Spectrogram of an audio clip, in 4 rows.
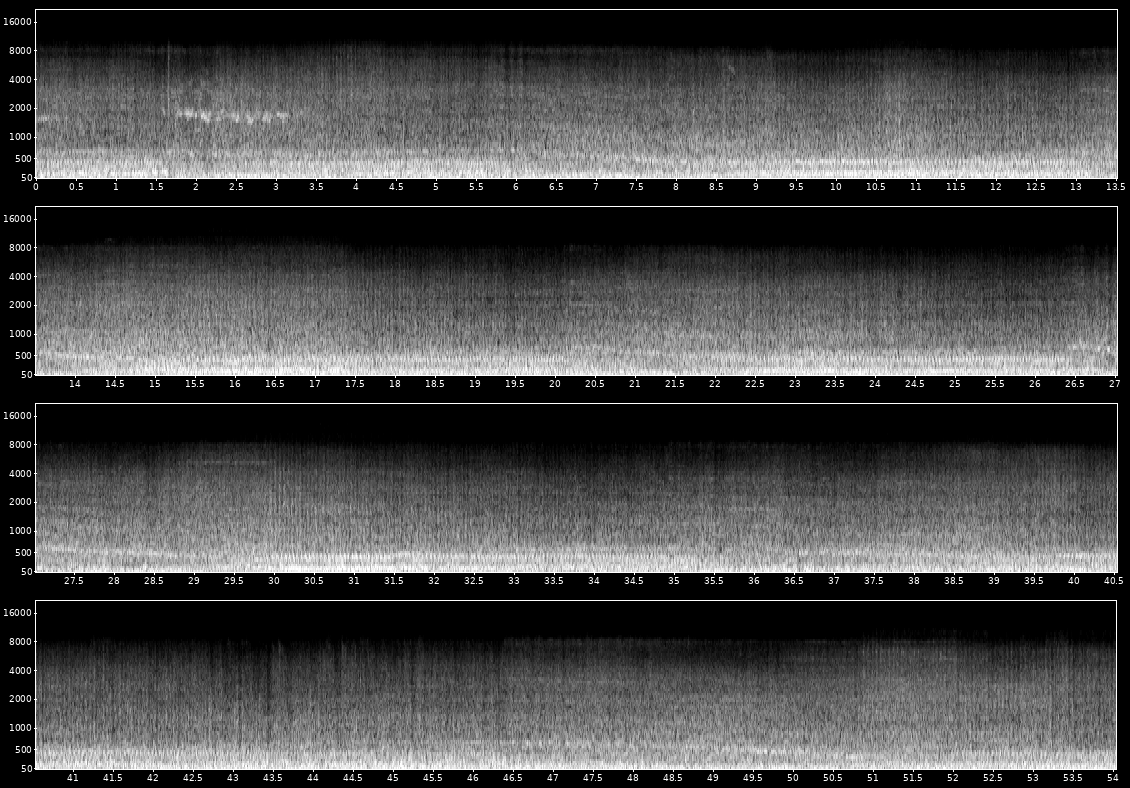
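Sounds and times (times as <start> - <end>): racing kart engine: 0.0 - 54.0.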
